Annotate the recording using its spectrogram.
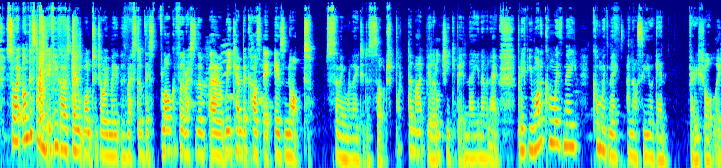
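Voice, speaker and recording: A woman's fairly low, somewhat breathy voice, animated in tone, with lively intonation and a fairly quick pace. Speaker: sewing vlogger. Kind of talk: casual vlog. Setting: friend's house at night. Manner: chatty, animated; soft-spoken, quiet.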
